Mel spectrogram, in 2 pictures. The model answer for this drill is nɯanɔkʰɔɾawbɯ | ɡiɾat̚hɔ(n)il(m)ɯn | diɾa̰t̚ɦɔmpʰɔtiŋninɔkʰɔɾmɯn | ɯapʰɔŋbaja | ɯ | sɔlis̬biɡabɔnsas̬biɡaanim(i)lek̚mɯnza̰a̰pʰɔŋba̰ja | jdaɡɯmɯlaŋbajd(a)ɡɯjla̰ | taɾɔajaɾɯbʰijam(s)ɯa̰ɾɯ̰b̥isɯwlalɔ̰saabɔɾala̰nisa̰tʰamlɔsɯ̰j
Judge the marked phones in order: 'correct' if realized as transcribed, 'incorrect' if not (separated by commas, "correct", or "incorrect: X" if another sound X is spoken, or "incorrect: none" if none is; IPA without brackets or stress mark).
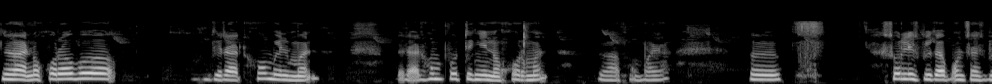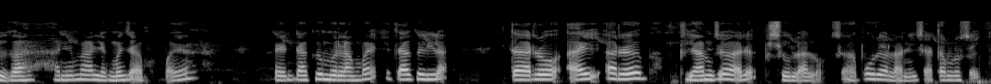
incorrect: m, correct, incorrect: a, correct, incorrect: z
